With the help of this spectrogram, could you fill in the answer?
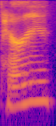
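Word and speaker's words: Peri: I am pronouncing it Perry, p e r i?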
